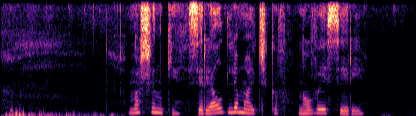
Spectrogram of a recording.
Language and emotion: Russian, positive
